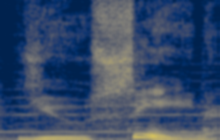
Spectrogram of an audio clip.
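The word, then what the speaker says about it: Eusine: similar to Yusin's name, which phonetically is pronounced Yusin, as in, have you seen Suicune, in reference to his searches for the legendary Pokemon.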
